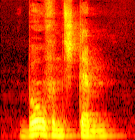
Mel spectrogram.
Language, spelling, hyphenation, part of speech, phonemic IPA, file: Dutch, bovenstem, bo‧ven‧stem, noun, /ˈboː.və(n)ˌstɛm/, Nl-bovenstem.ogg
- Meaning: the highest part or register of a multivocal work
